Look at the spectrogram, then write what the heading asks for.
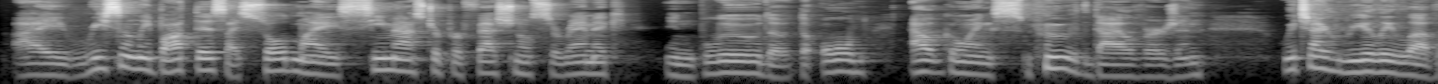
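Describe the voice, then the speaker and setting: A man's voice: mid-range voice, darkish tone. A man hosting his own channel, talking casually and with enthusiasm as he explains the details of a watch. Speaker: watch reviewer. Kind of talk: casual product review to camera.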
